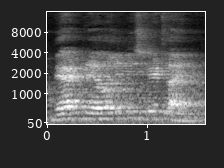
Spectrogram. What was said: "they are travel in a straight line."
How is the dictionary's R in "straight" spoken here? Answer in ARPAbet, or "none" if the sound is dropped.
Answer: none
